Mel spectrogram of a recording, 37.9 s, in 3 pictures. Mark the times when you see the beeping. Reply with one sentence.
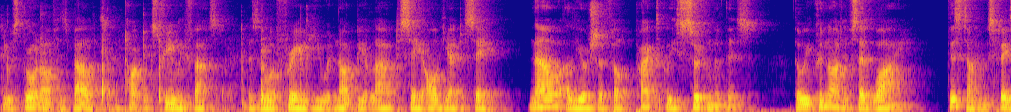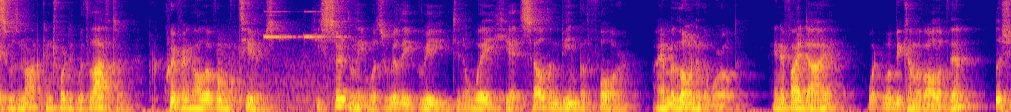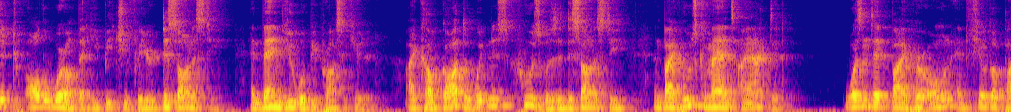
You can hear the beeping from 15.3 to 16.9 s.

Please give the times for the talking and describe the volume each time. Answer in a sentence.
You can hear the talking from 0.0 to 35.0 s, at a steady volume; and briefly from 35.9 to 37.8 s.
